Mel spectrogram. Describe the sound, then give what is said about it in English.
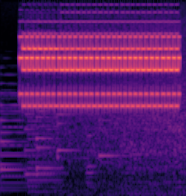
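A phone line ringing on an outgoing call to a lorry driver: one steady, bright electronic trill lasting about two seconds, clear, with no voices. “Let's ring him now. It's ringing.”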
